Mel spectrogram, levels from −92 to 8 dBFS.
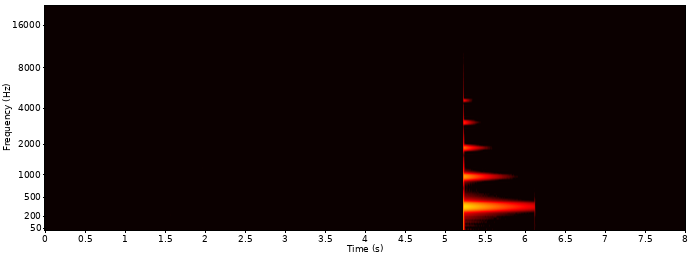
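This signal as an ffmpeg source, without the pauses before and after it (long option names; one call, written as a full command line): ffmpeg -f lavfi -i "aevalsrc='0.0631*pow(10,-3*t/1.41)*sin(2*PI*345*t)+0.0251*pow(10,-3*t/0.693)*sin(2*PI*951.2*t)+0.01*pow(10,-3*t/0.433)*sin(2*PI*1864.4*t)+0.00398*pow(10,-3*t/0.304)*sin(2*PI*3081.9*t)+0.00158*pow(10,-3*t/0.23)*sin(2*PI*4602.3*t)':duration=0.89:sample_rate=44100" out.wav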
